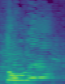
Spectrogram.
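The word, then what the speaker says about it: tôle: Tấm tôn á, hồi xưa cái tôn của Việt Nam Cộng Hòa mình là chỉ tôn là không, chữ T chứ O L E thì nó đọc là cái tô le đẩy cho cái ri ke.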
